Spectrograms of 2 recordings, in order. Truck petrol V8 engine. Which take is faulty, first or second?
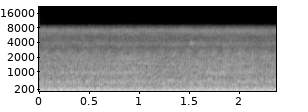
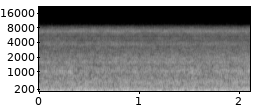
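second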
